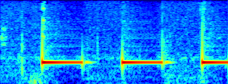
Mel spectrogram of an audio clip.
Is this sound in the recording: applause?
no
